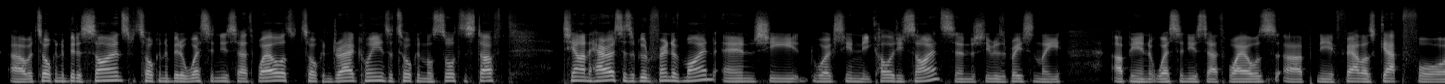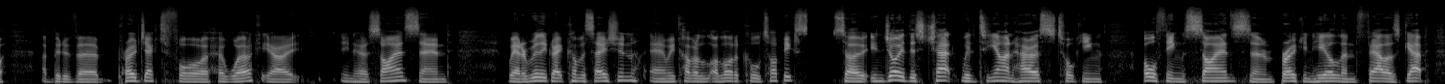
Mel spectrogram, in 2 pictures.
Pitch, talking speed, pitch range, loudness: 145 Hz, 210 wpm, 130-160 Hz, -30 LUFS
